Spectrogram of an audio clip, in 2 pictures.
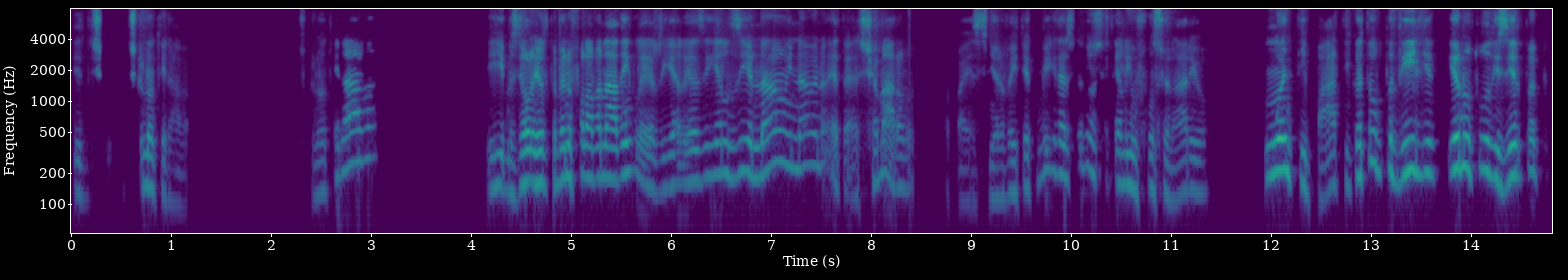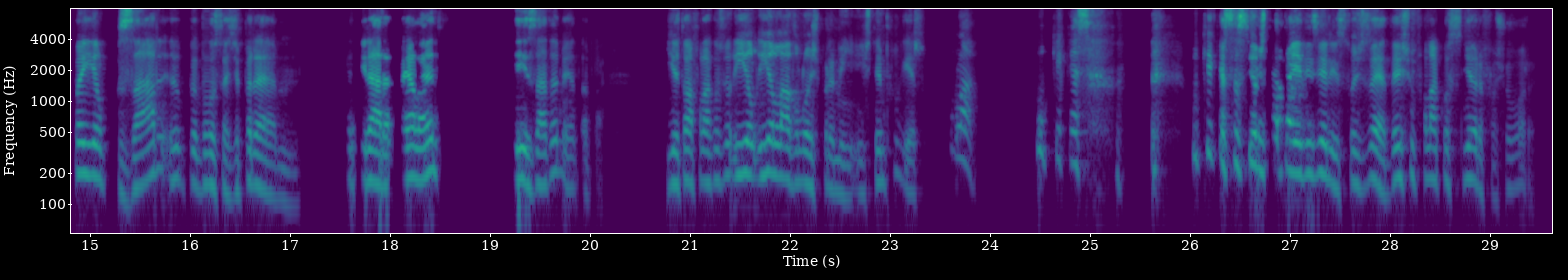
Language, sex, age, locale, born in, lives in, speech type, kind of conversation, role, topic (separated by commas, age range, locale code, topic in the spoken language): Portuguese, male, 60-64, pt-PT, Portugal, Portugal, conversation, unstructured, none, O que te deixa bravo quando você tem dificuldade para aprender alguma coisa?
